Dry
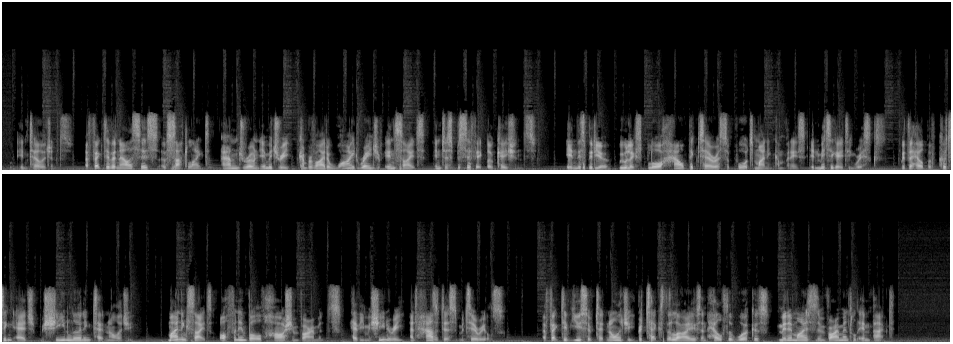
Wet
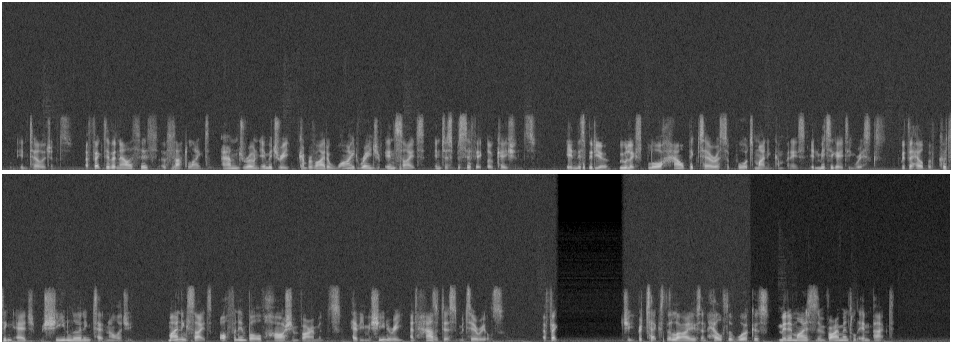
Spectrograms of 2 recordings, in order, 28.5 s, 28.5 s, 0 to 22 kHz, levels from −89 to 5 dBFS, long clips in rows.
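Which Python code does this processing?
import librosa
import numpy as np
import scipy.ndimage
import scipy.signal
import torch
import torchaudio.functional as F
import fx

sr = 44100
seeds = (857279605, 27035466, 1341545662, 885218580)

y = fx.lowpass(x, sr, hz=2700.0, slope=12, at=(1.81, 2.81))
y = fx.highpass(y, sr, hz=190.0, slope=6, at=(6.07, 7.91))
y = fx.bass_treble(y, sr, bass_db=7, treble_db=-8, at=(14.13, 14.72))
y = fx.highpass(y, sr, hz=160.0, slope=6, at=(16.13, 18.08))
y = fx.noise_floor_step(y, sr, seeds[0], at_s=25.46, before_db=-50, after_db=-58, tilt_db=0.0)
y = fx.edit(y, sr, fx.room_tone_fill(start_s=22.56, length_s=0.99, crossfade_s=0.06), tone=tone)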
